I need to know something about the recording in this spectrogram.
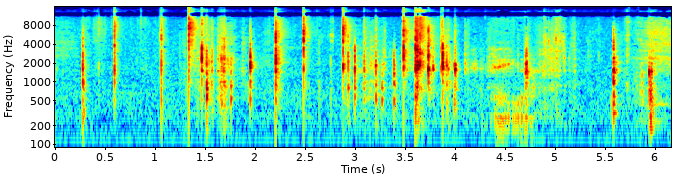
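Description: Small plastic pieces or packaging handled close to the microphone: a run of irregular sharp clicks and crinkles, busiest through the middle.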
